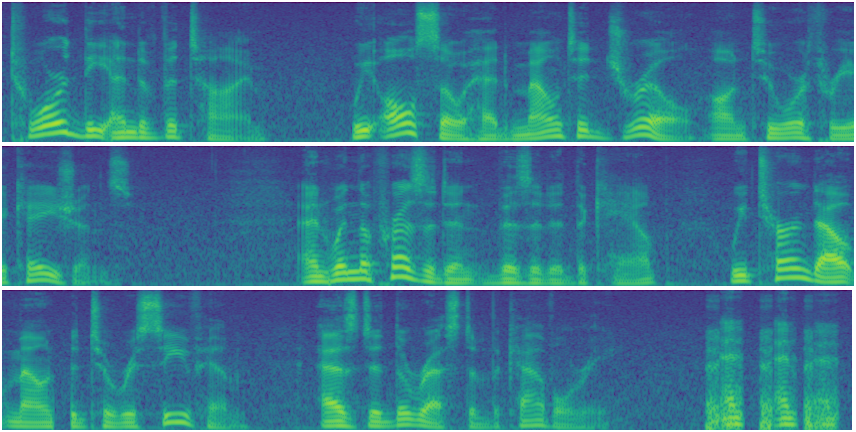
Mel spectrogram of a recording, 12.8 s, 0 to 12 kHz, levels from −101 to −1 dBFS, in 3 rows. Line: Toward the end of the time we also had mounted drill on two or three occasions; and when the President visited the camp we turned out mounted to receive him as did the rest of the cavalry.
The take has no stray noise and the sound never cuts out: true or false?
false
